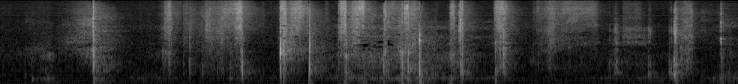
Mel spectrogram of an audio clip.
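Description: Tarot cards are shuffled and drawn close up, a run of quick papery riffles and soft slaps with crisp broadband bursts spread over five seconds, faint and with no talking.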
